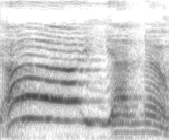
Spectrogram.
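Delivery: high, loud yelp then a hesitant no; nervous refusal. Retold or imitated. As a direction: squeak out a scared refusal. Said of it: "And I was like".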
